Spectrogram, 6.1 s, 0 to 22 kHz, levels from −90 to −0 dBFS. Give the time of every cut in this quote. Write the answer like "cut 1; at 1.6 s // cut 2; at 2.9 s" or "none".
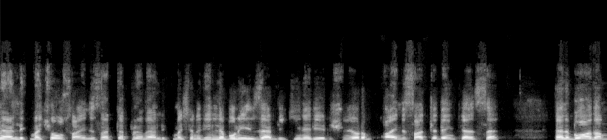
none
